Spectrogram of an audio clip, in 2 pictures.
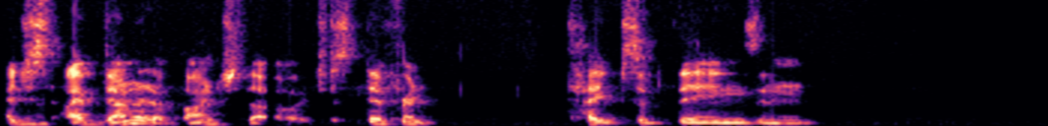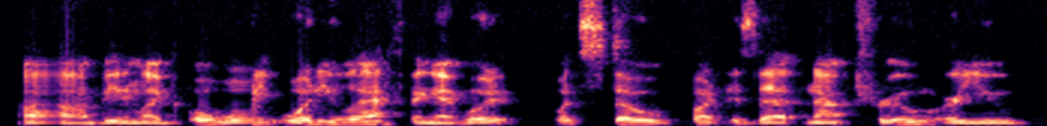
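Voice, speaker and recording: A man's voice: medium pitch, moderate pace, warm tone, dull audio. A man who does stand-up, talking casually on a podcast, blunt and riffing, sometimes mimicking how people react. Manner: blunt, riffing, acts out hecklers' voices. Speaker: stand-up comedian.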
